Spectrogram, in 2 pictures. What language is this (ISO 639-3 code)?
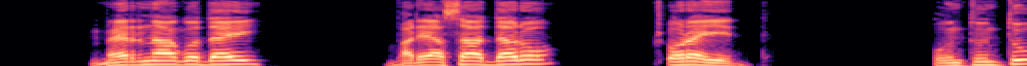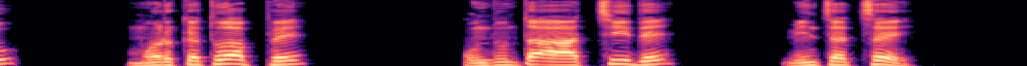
dwr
